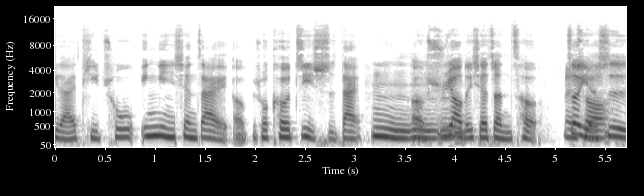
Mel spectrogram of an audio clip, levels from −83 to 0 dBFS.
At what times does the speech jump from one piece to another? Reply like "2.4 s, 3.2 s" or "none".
none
